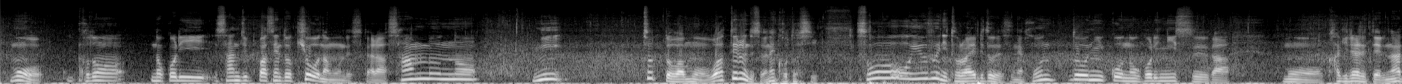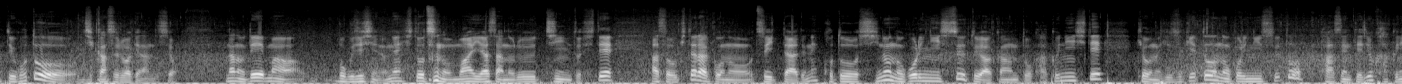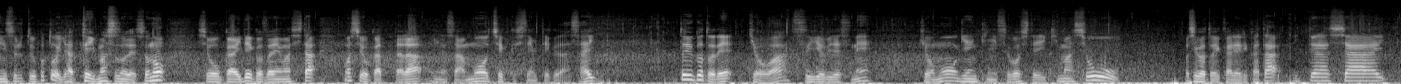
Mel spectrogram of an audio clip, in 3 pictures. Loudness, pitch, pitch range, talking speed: -15 LUFS, 130 Hz, 110-165 Hz, 340 characters per minute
